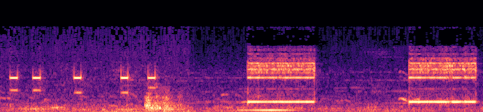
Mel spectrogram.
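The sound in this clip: Telephone call being placed: five quick keypad dialing tones, then two long steady ringback tones with a pause between them, all fairly loud and clear.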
